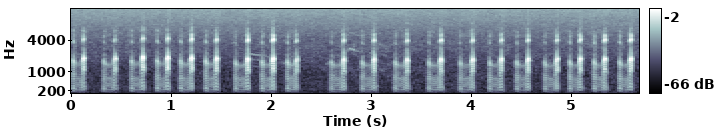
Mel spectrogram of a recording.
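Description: Willow Ptarmigan giving a fast series of nasal, barking notes, about four per second, with a brief pause before the cackling resumes.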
